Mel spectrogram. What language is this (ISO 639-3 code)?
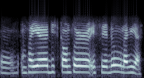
brx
